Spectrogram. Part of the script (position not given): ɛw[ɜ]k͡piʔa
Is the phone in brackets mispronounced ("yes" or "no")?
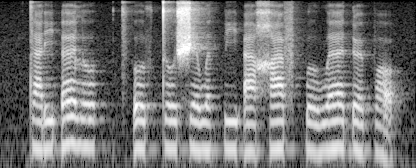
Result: no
